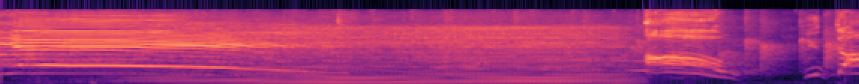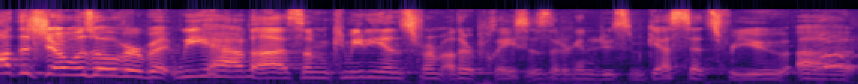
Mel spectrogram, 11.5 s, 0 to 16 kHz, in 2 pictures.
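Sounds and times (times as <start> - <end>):
long whoop sliding downward in pitch: 0.0 - 2.3
comedy show audience clapping and cheering: 0.0 - 5.9
speech: 5.8 - 11.4.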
